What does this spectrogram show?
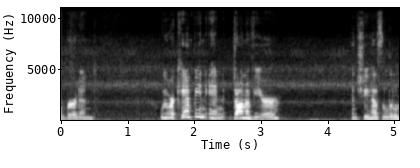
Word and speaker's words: Dohnavur: We were camping in Dohnavur," and she has a little note about how to say it. Rhyme do with no. Do na, and then vur with poor. Dohnavur. Is the same word as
